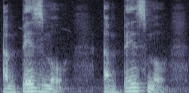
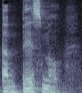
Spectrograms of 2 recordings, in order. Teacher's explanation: The stress is on the second syllable, abysmal.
